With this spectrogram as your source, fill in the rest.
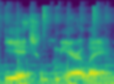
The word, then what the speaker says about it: EH Lumiere Lane: And just you know it's eh Lumiere Lane, right? That's that's how it's pronounced.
